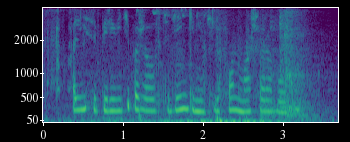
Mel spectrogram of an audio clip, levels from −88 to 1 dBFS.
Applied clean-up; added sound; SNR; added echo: none; Dog + Sliding door; 6 dB; none.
